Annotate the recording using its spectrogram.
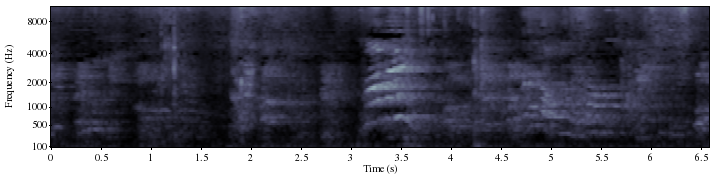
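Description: Voices in a play room, with a young child's high, wavering vocal sound about three seconds in.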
